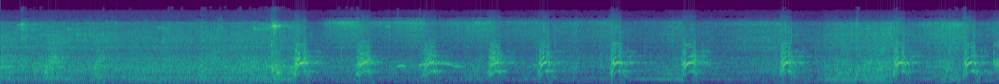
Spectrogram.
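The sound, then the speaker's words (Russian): German shepherd dogs held by soldiers on a station platform bark loudly in a rapid, regular series of many barks. The barking begins a few seconds in, over a low steady rumble. “На перроне стоят солдаты с овчарками.”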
